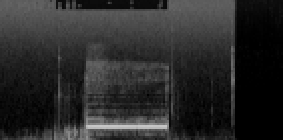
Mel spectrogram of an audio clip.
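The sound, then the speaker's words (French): A single steady ringback tone from an outgoing phone call sounds clearly for just under a second, following brief low talk, then cuts off abruptly with a faint click afterward. “là je suis en train de lancer l'appel pendant que je vous parle et vous savez quoi, je, crois que elle, elle sait que je vais l'appeler et qu'en plus j'enregistre dès maintenant.”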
